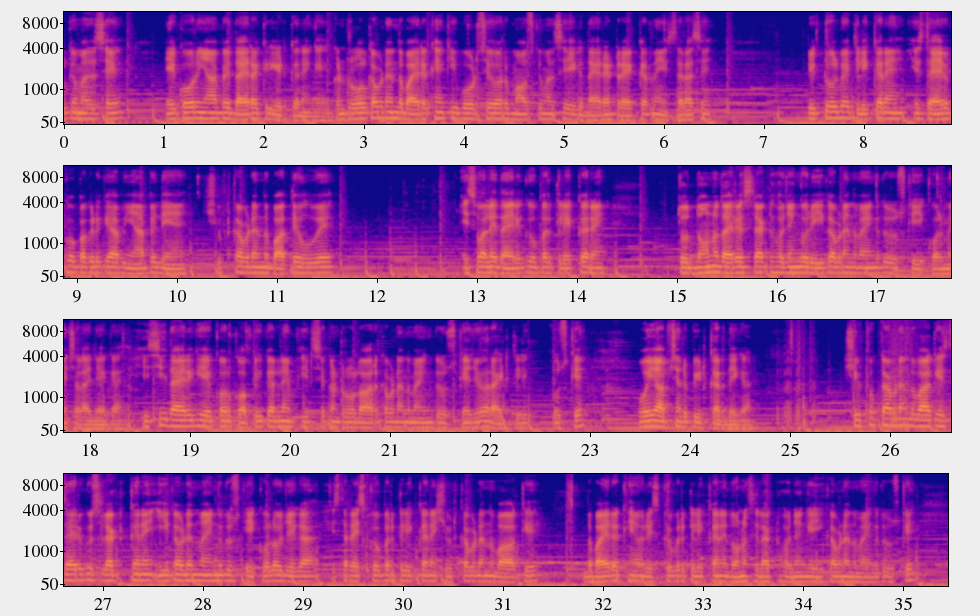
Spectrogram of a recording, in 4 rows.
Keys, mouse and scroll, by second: 7.5 click, 13.7 shift+click, 16.4 e, 17.3 click, 18.3 click, 19.4 ctrl+right click, 20.1 ctrl+r, 25.6 shift+Num_Lock, 26.5 click, 27.7 e, 29.2 click, 32.5 click, 34.1 e.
